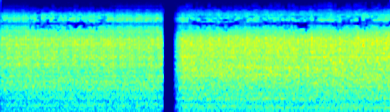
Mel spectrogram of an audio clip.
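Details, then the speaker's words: Fordson Power Major crane, steady, even diesel idle with a consistent low beat and no knocks or misses, warming up on its first run after the sump was reinstalled; it runs well, but it later stalls, apparently from low hydraulic oil. "This seems running real good, but I've discovered a bit of a problem."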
